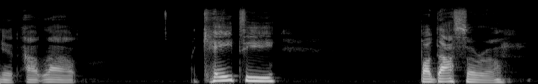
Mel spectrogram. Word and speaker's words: KT: KT Baldassaro. And it's the letter K, the letter T, not Katie.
